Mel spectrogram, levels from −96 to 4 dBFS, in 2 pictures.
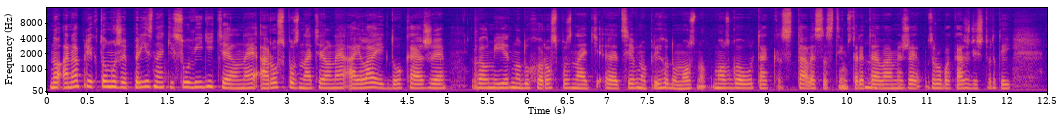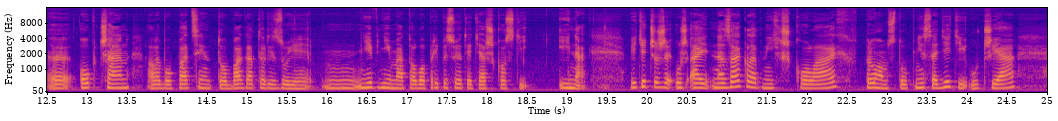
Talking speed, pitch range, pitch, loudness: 130 wpm, 170-200 Hz, 180 Hz, -26 LUFS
